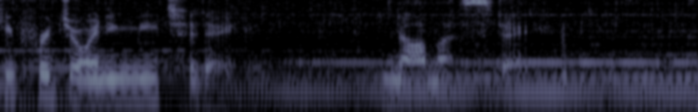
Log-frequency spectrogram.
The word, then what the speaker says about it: namaste: Namaste is how we end the class, and it's spelled N-A-M-A-S-T-E.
